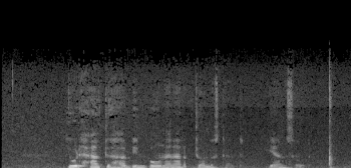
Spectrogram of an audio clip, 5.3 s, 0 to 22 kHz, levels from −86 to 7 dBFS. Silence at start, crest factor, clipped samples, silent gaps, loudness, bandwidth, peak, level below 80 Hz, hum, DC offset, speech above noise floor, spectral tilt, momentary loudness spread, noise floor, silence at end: 0.05 s; 20 dB; under 0.1%; none; -24 LUFS; 15 kHz; -6 dBFS; -52 dBFS; none; under 0.1%; 22 dB; -6 dB/octave; 25 LU; -45 dBFS; 0.1 s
